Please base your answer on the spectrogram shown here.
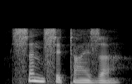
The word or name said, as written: sensitizer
